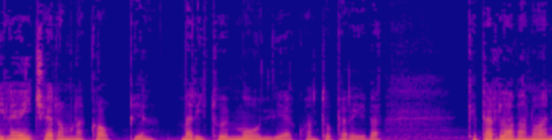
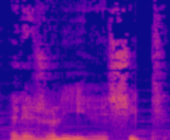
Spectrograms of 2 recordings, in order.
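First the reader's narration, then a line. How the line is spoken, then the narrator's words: Murmured. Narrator (Italian): mormorò Poirot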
